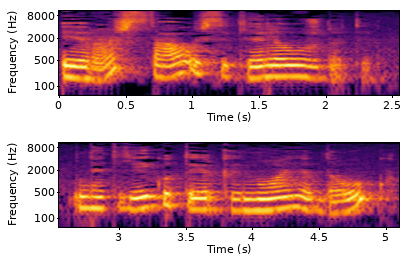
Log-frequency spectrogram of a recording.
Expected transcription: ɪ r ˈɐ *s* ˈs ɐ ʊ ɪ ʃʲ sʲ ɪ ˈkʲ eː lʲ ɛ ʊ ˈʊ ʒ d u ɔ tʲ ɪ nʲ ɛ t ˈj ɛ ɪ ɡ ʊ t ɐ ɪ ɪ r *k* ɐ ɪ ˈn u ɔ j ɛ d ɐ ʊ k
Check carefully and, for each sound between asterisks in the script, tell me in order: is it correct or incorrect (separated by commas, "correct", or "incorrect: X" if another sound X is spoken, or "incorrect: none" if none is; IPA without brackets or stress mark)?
incorrect: ʃ, correct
